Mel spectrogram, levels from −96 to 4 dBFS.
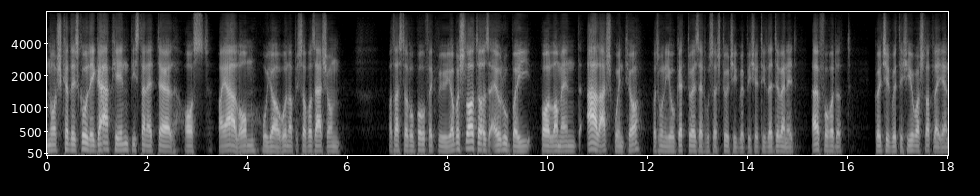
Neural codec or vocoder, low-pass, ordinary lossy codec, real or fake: codec, 16 kHz, 0.2 kbps, FocalCodec; none; none; fake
